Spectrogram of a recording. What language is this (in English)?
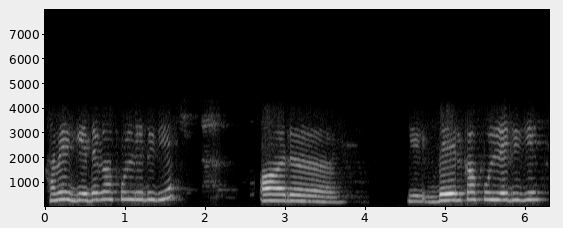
Hindi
